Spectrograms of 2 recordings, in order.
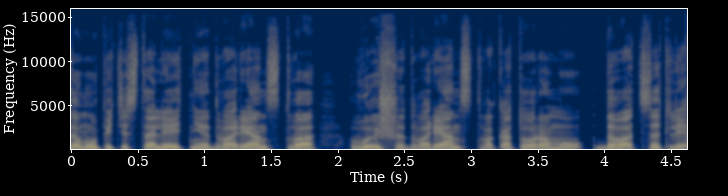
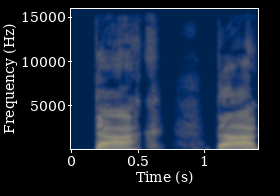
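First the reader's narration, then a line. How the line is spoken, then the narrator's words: Laughing. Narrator (Russian): сказал, смеясь Данглар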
